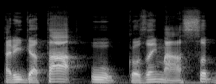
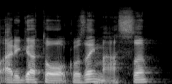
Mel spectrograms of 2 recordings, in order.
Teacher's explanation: a-u, the diphthong a-u, became o-u, so long o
